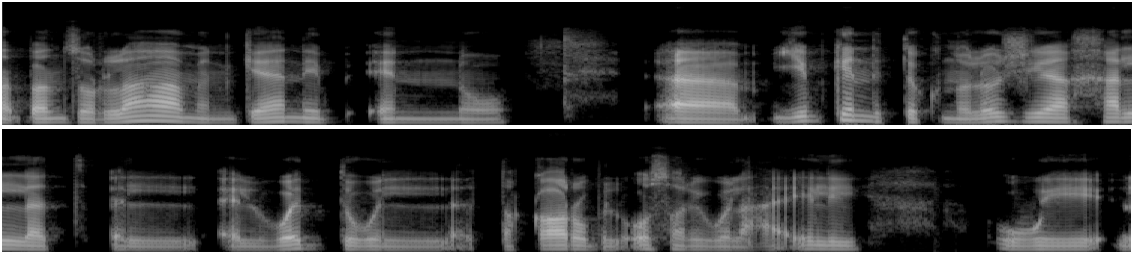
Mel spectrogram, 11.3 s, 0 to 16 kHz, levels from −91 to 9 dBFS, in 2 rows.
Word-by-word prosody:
بانظر 105 -1 +1
لها 135 +4 +6
من 100 -4 -7
جانب 110 -1 +1 0.3
إنّه 95 -1 -6 0.8
آآ 95 -3 +7
يمكن 135 +4 0
التكنولوجيا 115 +2 0
خلّت 115 -3 0
ال 85 -1 -9 0.2
الود 110 +6 0
والتقارب 95 +3 -1
الأُسري 95 -2 -4
والعائلي، 100 +4 -4 0.7
وال 95 0 -3
100 Hz, 80 wpm, -28 LUFS, 95-115 Hz, 0.8 s, آآ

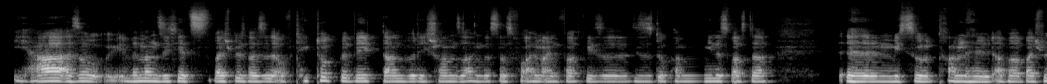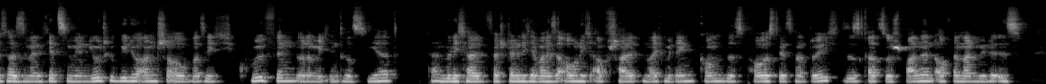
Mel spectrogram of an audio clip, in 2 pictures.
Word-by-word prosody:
Ja, 150 -1 +6
also, 140 +1 +1
äh, 185 -5 -4
wenn 140 0 +3
man 150 -1 +4
sich 135 0 0
jetzt 140 0 +1
beispielsweise 135 -1 +2
auf 135 0 -6
TikTok 170 +4 -3
bewegt, 145 -1 -1
dann 135 -1 +1
würde 135 0 +2
ich 135 0 -4
schon 135 0 -2
sagen, 135 0 -2
dass 135 0 -3
das 135 0 -3
vor - - -5
allem 140 -1 -1
einfach 130 0 -3
diese 130 0 -2
dieses 135 -1 -5
Dopamin 135 0 -3
ist, 140 0 0
was 130 -2 -2
da 135 0 -2 0.7
äh, 130 -1 +6
mich 130 0 -1
so 130 -1 +3
dran 135 0 -1
hält. 125 -1 +2
Aber 130 0 -2
beispielsweise, 135 0 +1
wenn 130 0 -1
ich 130 - -7
jetzt 140 -1 +1
mir 135 -1 -2
'n 130 - -7
YouTube-Video 155 0 +1
anschaue, 140 -2 -1
was 130 0 -4
ich 130 0 -7 0.2
cool 165 +2 +3
finde 150 -2 -2
oder 135 0 -1
mich 125 -2 -6
interessiert, 140 +4 -3 0.2
dann 145 -2 -2
will 135 - +2
ich 140 +1 0
halt 135 0 +1
verständlicherweise 135 0 +1
auch 140 +1 +3
nicht 140 -1 0
abschalten, 135 +1 -2
weil 130 0 -1
ich - - -13
mir 135 - -3
denke: 140 +2 -2
„Komm, 140 0 -3
das 135 0 -2
powerst 140 +1 +1
du - - +4
jetzt 135 - -6
mal 135 - -3
durch. 165 +5 -1
Das 150 - -12
ist 140 - -5
gerade 135 -1 -1
so 130 - 0
spannend.“ 145 +4 +3
Auch 135 0 -2
wenn 140 - 0
man 135 0 -1
müde 135 +1 -1
ist. 140 -1 -2
135 Hz, 220 wpm, -21 LUFS, 135-145 Hz, 0.7 s, Ja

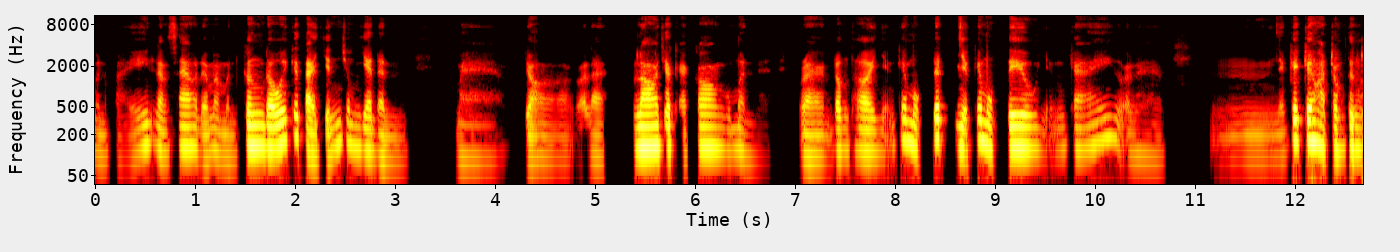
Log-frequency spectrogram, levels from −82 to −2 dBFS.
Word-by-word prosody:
mình 100 -2 -14
phải 105 +10 -9
làm 120 -4 -5
sao 130 +1 -2
để 100 -2 -5
mà 120 - -8
mình 100 -2 -12
cân 135 -1 +4
đối 135 +4 +7
cái 185 - 0
tài 105 - +6
chính 110 +8 -5
trong 140 -5 -7
gia 120 -1 +1
đình 90 -4 -9 0.5
mà 95 -1 -17 0.3
cho, - - -2 0.4
gọi - - -12
là, 100 -1 -8 0.3
lo 130 +1 +6
cho 130 -1 +1
cả 105 - -8
con 130 -1 0
của 120 - -14
mình. 115 -5 -11 0.4
Và 100 -1 -4
đồng 120 0 -3
thời 115 -1 0
những 115 +4 -15
cái 165 +2 -1
mục 140 -6 -1
đích, 170 0 +6
những 125 -3 0
cái 165 -1 +3
mục 130 - 0
tiêu, 130 -1 +4
những 120 +2 -19
cái, 140 +8 -7
gọi - - -13
là, 105 -2 -18 0.6
ừm, 95 +1 -17
những 100 +1 -13
cái 165 +5 +4
kế 160 - +9
hoạch 140 -5 +3
trong 125 0 -2
tương 125 -1 0
120 Hz, 220 wpm, -23 LUFS, 100-130 Hz, 0.6 s, kế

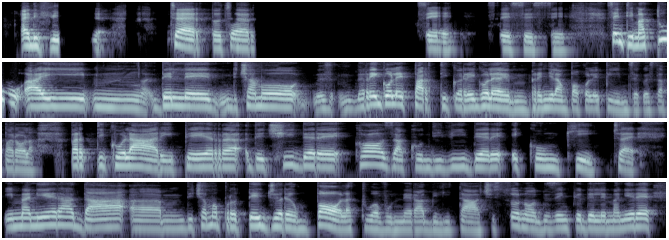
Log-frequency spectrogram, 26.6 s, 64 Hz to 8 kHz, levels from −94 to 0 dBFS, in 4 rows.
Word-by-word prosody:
È 185 - +6
difficile. 185 +12 -2 0.6
Certo, 155 - +5
cer 150 -2 0 1.6
Sì, 135 -3 -2 0.3
sì, 145 -2 -4
sì, 135 -1 -4
sì. 130 -1 -10 0.3
Senti, 265 -7 +3
ma 190 0 +5
tu 330 - +6 0.2
hai, 180 -1 +4
mhmm, 160 -4 -5
delle, 180 0 +4
mhmm, 160 - -10
diciamo, 180 0 +1
mhmm, 140 - -7
se 145 -2 -11
mhmm, 145 +6 -10
regole 210 +1 +4
partico 175 -2 0
regole, 165 0 +4
mhmm, 140 0 -9
prendila 155 +2 -1
un 145 - -7
po' - - -5
con - - -6
le 145 - -5
pinze 130 -4 -11
questa 130 +2 -11
parola, 140 -3 -5 0.3
particolari 185 -6 +3
per 175 +1 +1
decidere 175 +3 -1
cosa 205 - +1
condividere 165 +1 -4
e 170 0 -7
con 165 -3 -5
chi, 150 -8 -6
cioè - - -6 0.3
in 170 +2 -6
maniera 195 +2 0
da, 160 -3 0
uhm, 145 +1 -13
diciamo 190 +5 -7
proteggere 180 -1 0
un 145 -3 -7
po' 175 0 +6
la 140 0 -3
tua 145 0 -8
vulnerabilità? 130 -1 -8
Ci 145 +4 -13
sono 165 +4 -5
ad 145 -1 -9
esempio 155 +2 -7
delle 145 -1 -4
maniere 165 +4 -1
165 Hz, 130 wpm, -22 LUFS, 145-180 Hz, 1.6 s, È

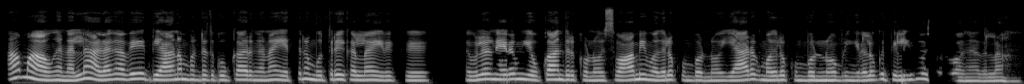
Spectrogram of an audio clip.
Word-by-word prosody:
ஆமா. 325 -1 +2
அவங்க 200 0 +2
நல்லா 220 +9 +2
அழகாவே 235 +3 +2 0.2
தியானம் 220 +2 +2
பண்ணுறதுக்கு 210 -1 -3
உட்காருங்கன்னா, 210 0 0
எத்தனை 250 +7 -3
முத்திரைகள்லாம் 210 -1 0
இருக்கு, 190 0 -5 0.5
எவ்வளோ 220 +6 +2
நேரம் 245 +2 +2
இங்க 225 -3 +2
உட்காந்துருக்கணும், 210 -3 0
சுவாமி 205 +4 +3
மொதல்ல 195 +2 0
கும்பிடணும், 180 -1 -3
யார 210 +5 +1
மொதல்ல 200 +2 0
கும்பிடணும் 190 0 +1
அப்படிங்கிற 185 0 -2
அளவுக்கு 210 +1 -4
தெளிவா 220 +5 -2
சொல்லுவாங்க 170 -10 -6
அதெல்லாம். 165 -1 -4
205 Hz, 145 wpm, -23 LUFS, 190-225 Hz, 0.5 s, சுவாமி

